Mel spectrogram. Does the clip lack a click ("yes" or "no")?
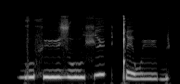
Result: no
